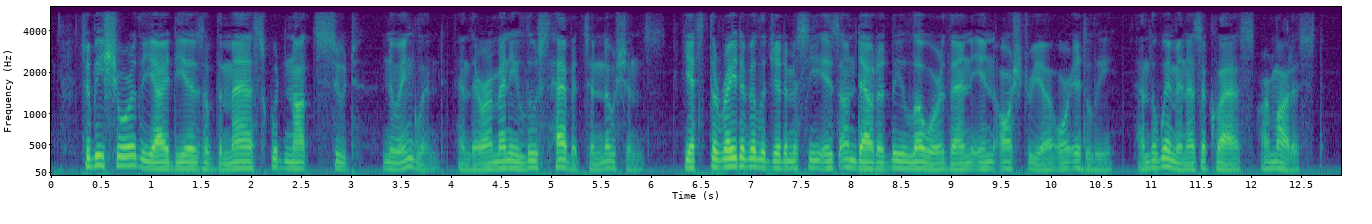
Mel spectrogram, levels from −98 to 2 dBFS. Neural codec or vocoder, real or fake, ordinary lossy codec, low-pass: none; real; AAC, 48 kbps; 5.4 kHz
